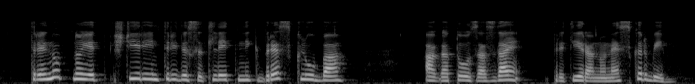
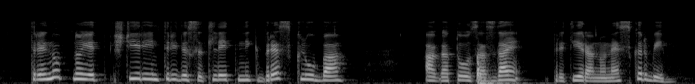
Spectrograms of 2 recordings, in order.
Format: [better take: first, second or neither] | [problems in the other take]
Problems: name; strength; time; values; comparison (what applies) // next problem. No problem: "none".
first | background sound (Knock / Wood); 8 dB below the speech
